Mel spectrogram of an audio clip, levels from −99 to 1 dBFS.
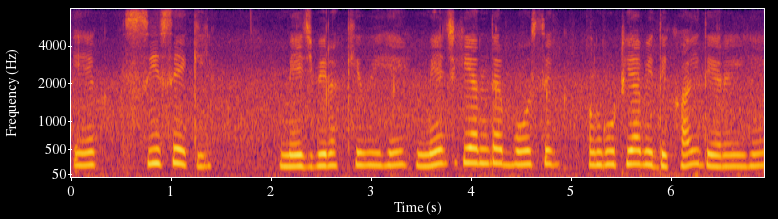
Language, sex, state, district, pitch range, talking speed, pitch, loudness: Hindi, female, Uttar Pradesh, Saharanpur, 210-240 Hz, 165 wpm, 225 Hz, -16 LUFS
